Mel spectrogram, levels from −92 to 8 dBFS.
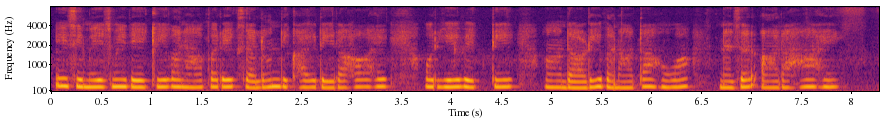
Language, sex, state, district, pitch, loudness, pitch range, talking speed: Hindi, female, Rajasthan, Jaipur, 235 Hz, -15 LUFS, 225-245 Hz, 160 wpm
